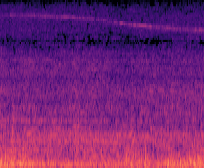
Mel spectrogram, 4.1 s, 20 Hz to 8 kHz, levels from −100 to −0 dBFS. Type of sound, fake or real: real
